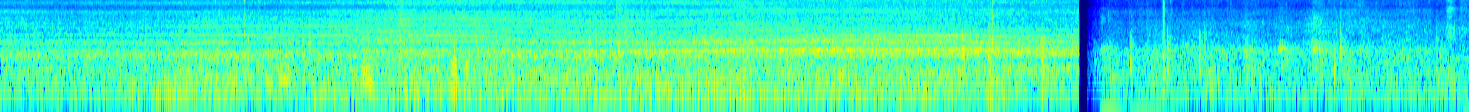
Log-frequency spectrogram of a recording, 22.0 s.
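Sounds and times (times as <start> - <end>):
small car engine idling: 0.0 - 16.2.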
